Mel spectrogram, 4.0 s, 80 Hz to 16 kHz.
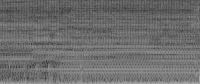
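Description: Corded electric dog clipper fitted with a #40 blade, running steadily with an even buzzing hum as it trims the hair from between a dog's paw pads.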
